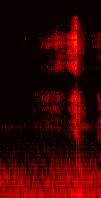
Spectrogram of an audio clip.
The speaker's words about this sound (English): And little scissors. And, closer. Okay, just trimming. Trimming.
